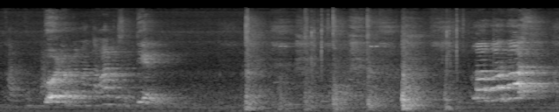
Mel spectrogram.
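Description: A woman's voice rings out on a stage in an echoing hall.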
